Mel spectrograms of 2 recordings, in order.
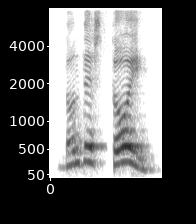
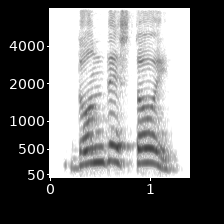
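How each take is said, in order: First: Said in the usual way. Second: Slow, drawn-out ¿Dónde estoy?, lingering on dónde; unhurried self-questioning; slow reflective question. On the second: Shown as a demonstration. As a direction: ask yourself slowly, turning inward.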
